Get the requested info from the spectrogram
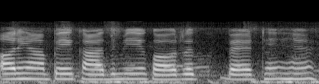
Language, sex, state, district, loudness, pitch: Hindi, female, Maharashtra, Mumbai Suburban, -15 LUFS, 225 Hz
